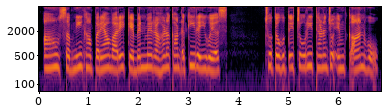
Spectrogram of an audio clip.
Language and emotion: Sindhi, fearful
